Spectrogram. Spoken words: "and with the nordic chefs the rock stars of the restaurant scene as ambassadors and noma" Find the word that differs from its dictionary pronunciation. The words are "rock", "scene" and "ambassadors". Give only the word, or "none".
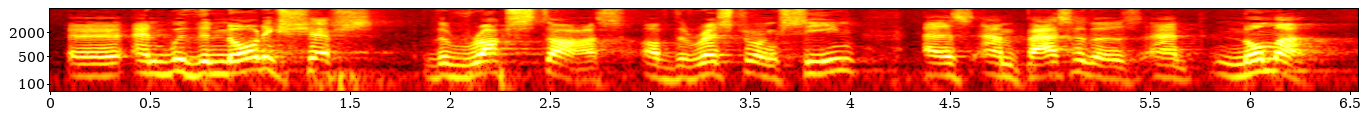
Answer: none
